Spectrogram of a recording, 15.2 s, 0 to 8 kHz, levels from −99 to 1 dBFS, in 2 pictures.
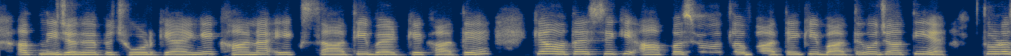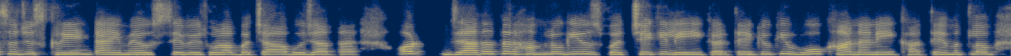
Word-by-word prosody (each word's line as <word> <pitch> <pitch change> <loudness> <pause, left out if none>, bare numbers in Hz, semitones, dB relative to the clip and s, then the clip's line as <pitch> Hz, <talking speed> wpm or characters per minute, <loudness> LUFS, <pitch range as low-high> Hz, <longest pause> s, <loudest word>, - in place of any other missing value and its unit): अपनी 280 +2 +3
जगह 245 0 +3
पे 265 - -1
छोड़ 235 -1 -2
के 245 - -1
आएँगे, 245 +7 +1
खाना 250 +2 +2
एक 265 +1 -3
साथ 215 +1 -2
ही 295 - +4
बैठ 235 -1 +1
के 255 - 0
खाते 220 +2 0
हैं। 300 +5 0 0.3
क्या 340 0 +5
होता 315 -2 +1
है - - +3
इससे 315 +1 -2
कि 315 +1 -2 0.2
आपस 290 +4 +1
में 290 -2 -9
मतलब 290 +1 -4
बातें 220 +7 +2
की 305 - +1
बातें 220 +2 +1
हो 305 +1 +1
जाती 285 +2 +1
हैं, 210 -7 0 0.3
थोड़ा-सा 320 0 +2
जो - - +2
स्क्रीन 280 0 +1
टाइम 260 0 +2
है, 270 - +2
उससे 260 +2 -1
भी 265 0 0
थोड़ा 250 -1 +2
बचाव 235 -1 -1
हो 245 0 0
जाता 225 +1 -1
है। 225 - -5 0.4
और 340 0 +4 0.2
ज़्यादातर 290 +7 +3
हम 280 -1 +2
लोग 295 -1 +1
ये 310 - +3
उस 285 -6 -2
बच्चे 250 +4 0
के 295 +2 -1
लिए 250 -4 +2
ही 225 - -2
करते 210 0 -2
हैं 215 +1 -3
क्योंकि 295 +6 -1
वो 295 +1 +1
खाना 240 -2 +2
नहीं 230 -2 -1
खाते 215 0 -5
हैं 250 - 0
मतलब 285 +2 0
265 Hz, 235 wpm, -20 LUFS, 235-295 Hz, 0.4 s, क्या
